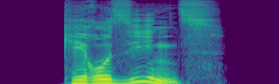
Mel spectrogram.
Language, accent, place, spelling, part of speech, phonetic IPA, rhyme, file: German, Germany, Berlin, Kerosins, noun, [keʁoˈziːns], -iːns, De-Kerosins.ogg
- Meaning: genitive singular of Kerosin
